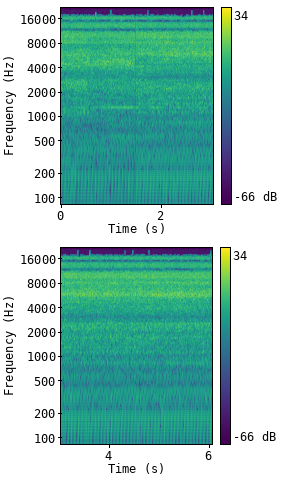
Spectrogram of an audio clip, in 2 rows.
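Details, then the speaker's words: 1979 Ford truck V8 after a severed spark plug wire, restarted on seven cylinders and run at full throttle: roaring drone with an uneven, lumpy beat from the dead cylinder, before coolant spraying and the engine failing. "we're gonna put the batteries back and try to start again see if it'll run on seven cylinders"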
